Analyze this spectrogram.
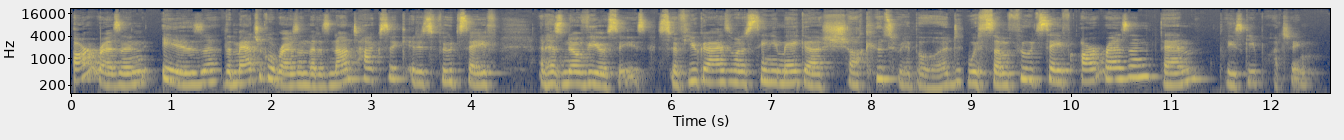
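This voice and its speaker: A woman with a fairly high pitch talks at a moderate pace with ordinary pitch variation while noticeable background noise plays. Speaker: crafting YouTuber. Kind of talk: tutorial. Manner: animated.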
